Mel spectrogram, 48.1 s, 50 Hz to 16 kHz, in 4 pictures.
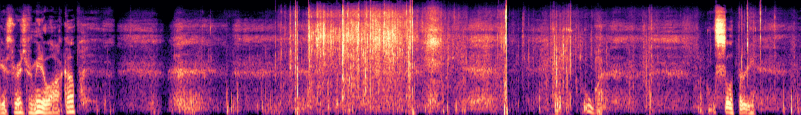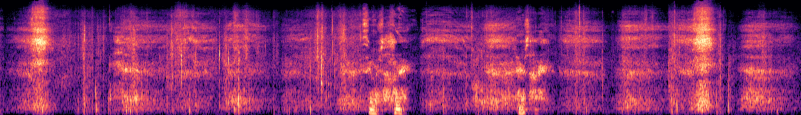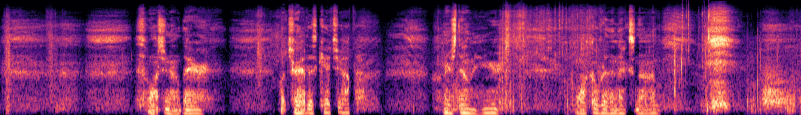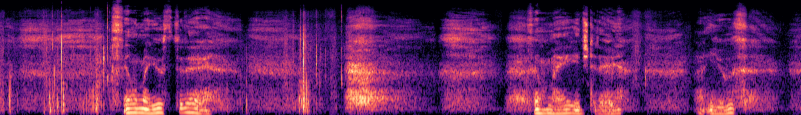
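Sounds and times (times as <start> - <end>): man breathing hard: 1.2 - 28.5, 29.1 - 32.7, 33.7 - 37.8, 39.0 - 44.1, 45.2 - 48.0.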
